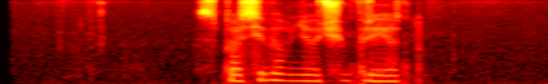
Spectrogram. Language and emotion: Russian, neutral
